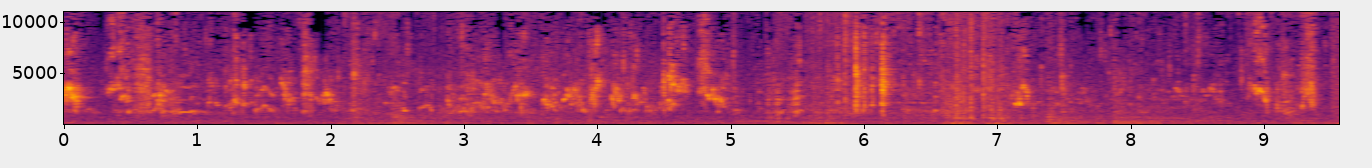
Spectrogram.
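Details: Budgerigar song aimed at stimulating a female to mate, heard as continuous soft chattering, warbles and squeaks, with a low knock partway through.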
